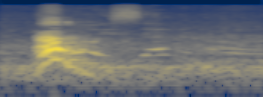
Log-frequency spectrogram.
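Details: Monkey, a red Doberman puppy, play fighting at the High Park dog park in Toronto: one sharp, loud bark lasting a fraction of a second, then a soft trailing sound over quiet background.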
